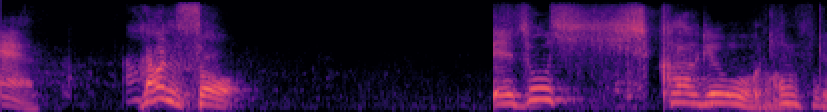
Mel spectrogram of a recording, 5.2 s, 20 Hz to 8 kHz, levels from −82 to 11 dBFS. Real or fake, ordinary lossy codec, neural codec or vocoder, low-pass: fake; none; codec, 16 kHz, 2 kbps, X-Codec, HuBERT features, trained on general audio; 7.2 kHz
